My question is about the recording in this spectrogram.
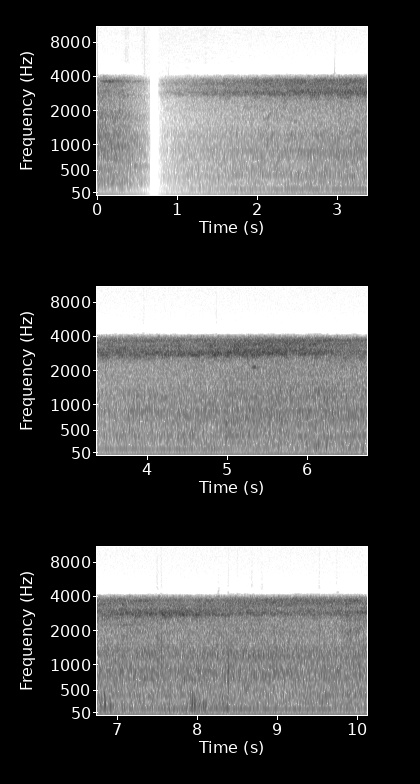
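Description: Steady outdoor background noise with a constant low hum and a high hiss, fading in after a brief drop to silence about half a second in.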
